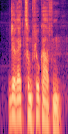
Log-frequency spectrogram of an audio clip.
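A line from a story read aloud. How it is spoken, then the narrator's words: Plain. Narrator (German): sagte Cranko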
